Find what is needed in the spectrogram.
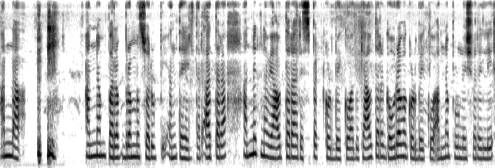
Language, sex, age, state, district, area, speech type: Kannada, female, 18-30, Karnataka, Chikkamagaluru, rural, spontaneous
